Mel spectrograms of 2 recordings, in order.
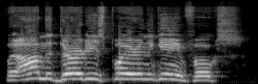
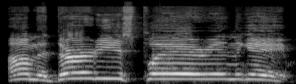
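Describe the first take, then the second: First: Said in the usual way. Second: Catchphrase shout. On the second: Acted. Streamer shouting his wrestling boast to viewers.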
